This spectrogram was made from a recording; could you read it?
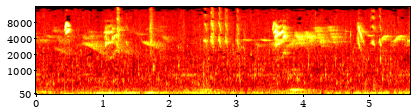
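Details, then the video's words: Double-collared seedeaters, male and female, calling to stimulate a male: scattered sharp high chirps and short descending squeaks, loudest near the start and around three and a half seconds. "PIADOS de Coleiros Fêmeas e Machos Para Foguear Seu Coleiro!!!"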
